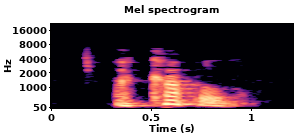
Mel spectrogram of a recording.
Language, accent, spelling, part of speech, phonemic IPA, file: English, Southern England, accouple, verb, /əˈkʌpəl/, LL-Q1860 (eng)-accouple.wav
- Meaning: To join; to couple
